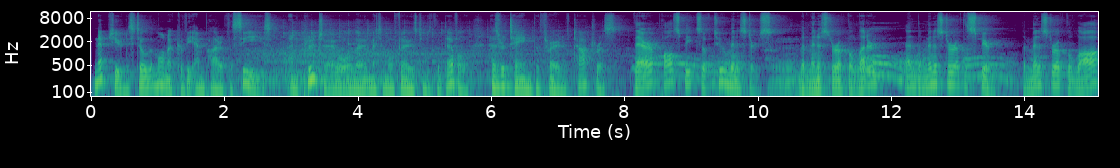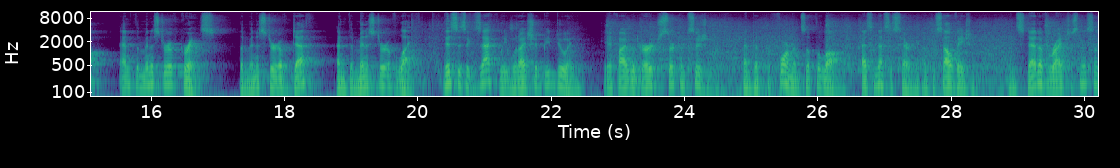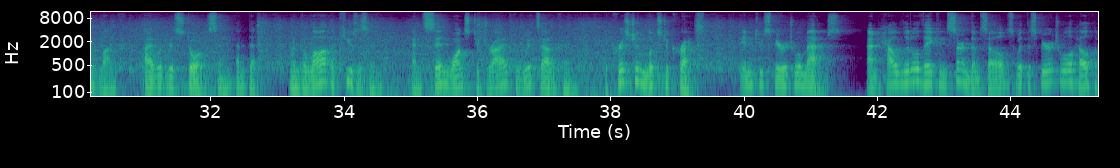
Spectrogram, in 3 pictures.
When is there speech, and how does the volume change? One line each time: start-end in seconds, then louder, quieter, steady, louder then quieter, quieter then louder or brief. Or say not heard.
0.1-45.2 steady.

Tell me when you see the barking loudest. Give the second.
12 s.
